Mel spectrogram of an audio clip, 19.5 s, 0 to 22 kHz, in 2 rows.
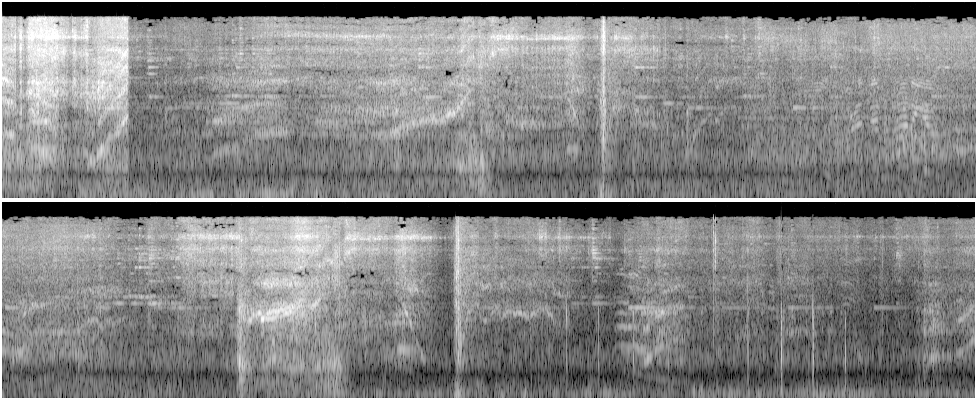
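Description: Brushless electric motor of a Redcat Avalanche XTE RC truck on a 4S battery, whining up and down in pitch as it is throttled through snow. The loudest bursts come at the start and again about twelve seconds in, with a few sharp knocks along the way.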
